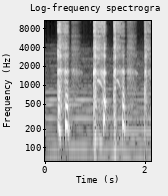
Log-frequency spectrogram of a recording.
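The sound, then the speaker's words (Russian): Dry coughing from a woman with a cold, with a few harsh bursts in quick succession, some doubled, spread over a couple of seconds. “Нанохоши кашляла, вся съежившись и завернувшись.”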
